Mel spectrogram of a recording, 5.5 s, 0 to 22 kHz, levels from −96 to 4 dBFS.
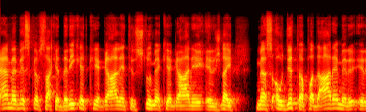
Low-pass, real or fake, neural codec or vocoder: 14.4 kHz; fake; autoencoder, 48 kHz, 128 numbers a frame, DAC-VAE, trained on Japanese speech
